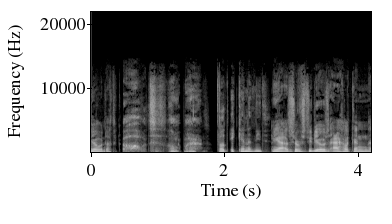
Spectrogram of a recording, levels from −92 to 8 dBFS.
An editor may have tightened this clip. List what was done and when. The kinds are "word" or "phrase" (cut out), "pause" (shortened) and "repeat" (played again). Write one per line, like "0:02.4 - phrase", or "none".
0:01.3 - word
0:02.0 - word
0:03.0 - word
